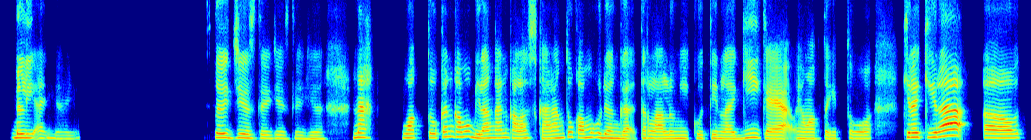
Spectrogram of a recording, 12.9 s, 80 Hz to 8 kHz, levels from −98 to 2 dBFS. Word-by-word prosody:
Beli 220 0 +2
aja, 205 -2 -9
iya. 175 +4 -17 1.7
Setuju 225 -2 +1
setuju 195 -1 -8
setuju. 175 -1 -11 0.5
Nah 245 +1 +3 0.4
waktu 220 0 -3
kan 275 +5 -3
kamu 280 +2 +2
bilang 210 +1 0
kan 220 +2 -3
kalau 205 -3 -2
sekarang 210 -1 -3
tuh 275 - -3
kamu 230 +3 -1
udah 215 -3 -1 0.2
gak 185 -1 -2
terlalu 190 -2 -2 0.2
ngikutin 195 0 -7
lagi 200 +6 -3
kayak 180 -2 +1
yang 185 -1 -5
waktu 180 0 -7
itu. 185 -1 -7 0.4
Kira-kira, 255 - +8 0.2
eee, 220 -1 +2
210 Hz, 125 wpm, -23 LUFS, 185-230 Hz, 1.7 s, Kira-kira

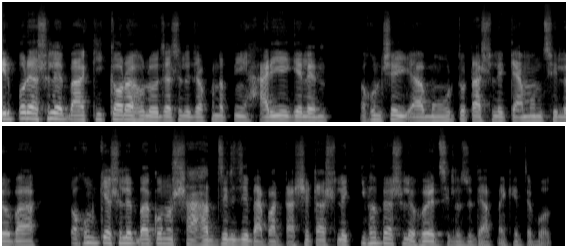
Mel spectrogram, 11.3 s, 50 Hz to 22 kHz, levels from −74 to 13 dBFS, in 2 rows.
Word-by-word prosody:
এরপরে 180 +2 +6
আসলে 185 +2 +3
বা 145 - +7
কি 165 - -5
করা 150 -1 +7
হলো 140 -1 +1
যে - - -1
আসলে 140 +1 -4
যখন 130 +3 -3
আপনি 140 - -6 0.2
হারিয়ে 135 +4 +4
গেলেন। 130 -2 +3 0.4
তখন 140 +3 -5
সেই 150 -3 +3 0.2
আ - - +4
মুহূর্তটা 135 +3 -4
আসলে 135 -1 -3
কেমন 125 +3 0
ছিল 130 -2 -4 0.2
বা 120 - +2 0.5
তখন 155 +3 -3
কি 180 - -6
আসলে 170 +1 +2
বা 150 - +5
কোন 160 -1 -1 0.2
সাহায্যের 135 +1 0
যে 145 - +2
ব্যাপারটা 115 0 -2
সেটা 135 -1 -4
আসলে 140 +1 -2
কিভাবে 170 0 -3
আসলে 150 -4 -3
হয়েছিল 115 -1 0
যদি 100 - -10
আপনার - - -11
ক্ষেত্রে - - -12
বলতে - - -13
140 Hz, 195 wpm, -25 LUFS, 125-155 Hz, 0.5 s, বা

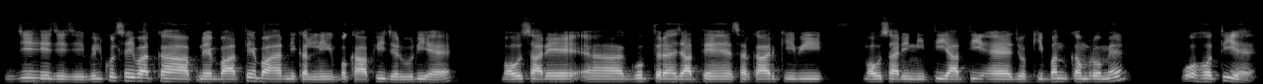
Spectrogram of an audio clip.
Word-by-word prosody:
जी, 150 +5 -2
जी, 140 -1 0
जी, 130 0 -3
जी। 120 0 -5
बिल्कुल, 135 +7 -3
सही 175 0 +1
बात 160 -2 +4
कहा 145 - +4 0.2
आपने, 130 0 0
बातें 125 +5 +1
बाहर 130 -2 +3
निकलनी 125 -1 -2
ब 135 - 0
काफ़ी 120 +4 +1
ज़रूरी 125 0 -3
है। 120 -2 0 0.5
बहुत 130 +1 +2
सारे 130 0 +3 0.2
अ, 130 0 0
गुप्त 145 0 -3
रह 135 -2 +4
जाते 125 0 +2
हैं, 130 0 +1
सरकार 130 +1 +1
की 135 - -4
भी 130 0 -2 0.4
बहुत 130 0 +1
सारी 130 0 +2
नीति 125 +1 -4
आती 135 +2 -4
है 125 0 +3
जो 125 0 -4
कि - - -5
बंद 140 -1 0
कमरों 135 -1 +1
में 135 +2 0 0.6
वो 85 - 0
होती 140 +4 0
है। 120 -6 +1
130 Hz, 185 wpm, -22 LUFS, 125-135 Hz, 0.6 s, बात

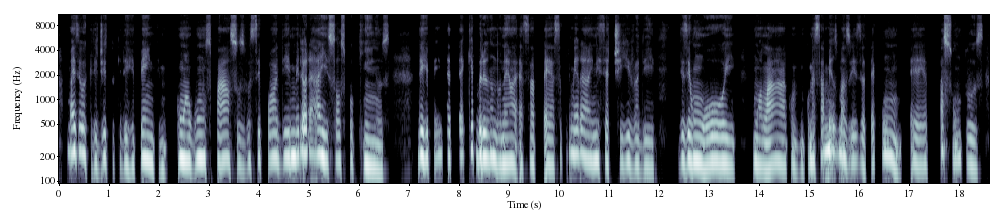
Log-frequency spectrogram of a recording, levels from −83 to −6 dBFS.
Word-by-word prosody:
mas 230 -1 +2
eu 230 - +2
acredito 170 -1 -5
que, - - -17
de 165 - -5
repente, 160 -3 0 0.2
com 190 0 +6
alguns 185 +2 +3
passos, 175 -4 -2
você 175 +5 -5
pode 190 0 0
melhorar 210 +1 +4
isso 185 -1 +3
aos 180 -2 -4
pouquinhos. 155 -6 -1 0.6
De 205 +1 +7
repente 195 +2 -2
até 205 +1 -5
quebrando, 195 -5 +3
né, 170 -1 +2
essa 165 +2 -5
essa 160 +2 -3
1ª 210 -1 -1
iniciativa 170 -2 -2
de 150 +1 -6 0.5
dizer 180 +2 +1
um 175 -2 +5
"oi", 170 -1 +3 0.3
um 175 -2 +1
"olá", 160 +1 0
co - - -8 0.2
começar 175 +6 -1
mesmo 235 -2 +4
às 190 -5 +1
vezes 180 -1 -6
até 160 +2 -7
com, 200 -6 +1 0.2
eh, 160 -2 -3 0.3
assuntos 170 - -3
175 Hz, 125 wpm, -23 LUFS, 165-195 Hz, 0.6 s, De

